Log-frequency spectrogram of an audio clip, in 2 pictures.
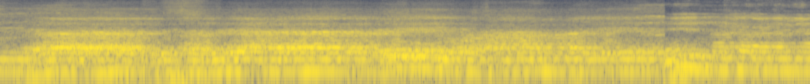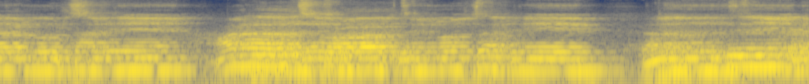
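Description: Men's voices chanting an Arabic religious invocation in long, drawn-out phrases, with short breaks about five, seven and a half and eleven seconds in.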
